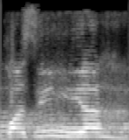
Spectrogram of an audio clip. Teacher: يقرؤون قسية، قسية على وزن مطية بتشديد الياء قسية والقصر. القصر المقصود به دائما هنا عدم المد بالكلية اللي هو حذف الألف.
